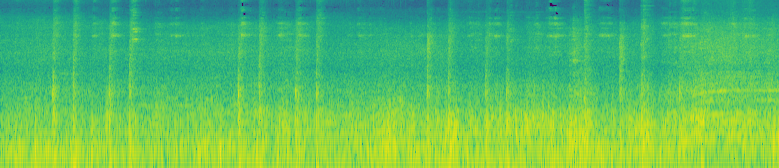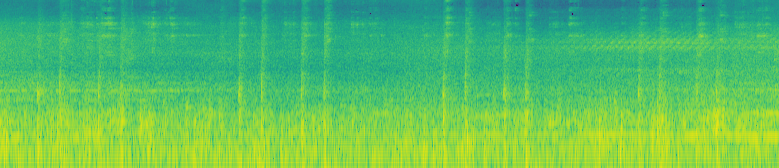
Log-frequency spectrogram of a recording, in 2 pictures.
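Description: South Western Railway passenger train running along the platform, a steady rumble of wheels on rails with irregular sharp clicks from the wheels over the track and a faint steady hum.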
